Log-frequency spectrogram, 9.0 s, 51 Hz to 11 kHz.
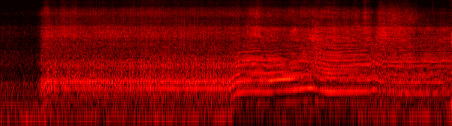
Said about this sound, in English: And that brings up Jason Mercer, driving Kevin McCauley's little Malibu wagon, taking on Dave Jung in the 96 Camaro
